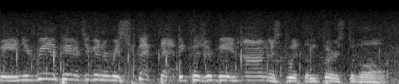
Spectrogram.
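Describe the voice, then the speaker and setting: A loud, very fast man's voice, high in pitch with ordinary pitch variation, in an American accent over noticeable background noise. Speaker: activist speaker / rally emcee. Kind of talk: rally speech. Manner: animated.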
